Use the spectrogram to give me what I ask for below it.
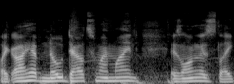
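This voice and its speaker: Intonation stays fairly even throughout. The speaker is a man. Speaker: car enthusiast YouTuber. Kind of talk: casual vlog walkthrough. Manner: casual, many filler words; occasional stutter.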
